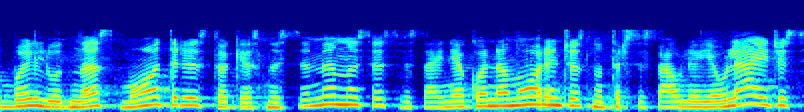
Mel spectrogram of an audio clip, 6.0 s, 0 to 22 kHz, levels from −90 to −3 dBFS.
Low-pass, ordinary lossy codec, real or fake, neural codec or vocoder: 7.2 kHz; MP3, 48 kbps; real; none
